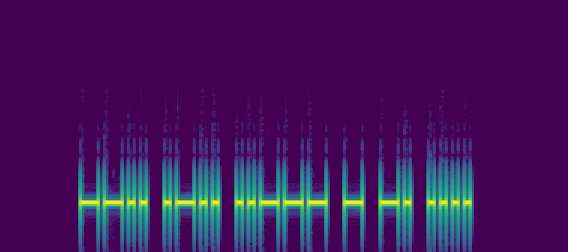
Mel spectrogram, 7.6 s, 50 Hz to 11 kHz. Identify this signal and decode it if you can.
Morse code, heard as a keyed tone, about 15 wpm, 700 Hz. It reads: ZL2TNH
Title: DXCC-100 Call Signs - 6 Characters - Repeated 2x - 15wpm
